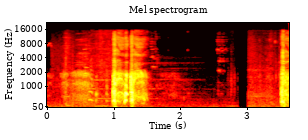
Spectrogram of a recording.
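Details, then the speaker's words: Girl with a very bad cold, voice gone and sore throat, coughing while gaming on a live stream: a quick cluster of three sharp, dry coughs, with another cough starting at the end. "감기가 아주 세게 걸려가지고 기침소리 많이 드리고요"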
